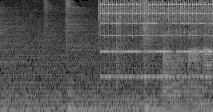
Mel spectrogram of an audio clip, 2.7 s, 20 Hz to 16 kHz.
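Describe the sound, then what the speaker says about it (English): A telephone rings insistently in Alone in the Dark (2024), a steady electronic bell tone with bright repeating overtones that swells louder partway through over a low ambient game drone. "I hear a phone"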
